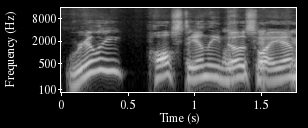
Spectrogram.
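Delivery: disbelieving surprise. Retold or imitated. Stunned by [name] news.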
